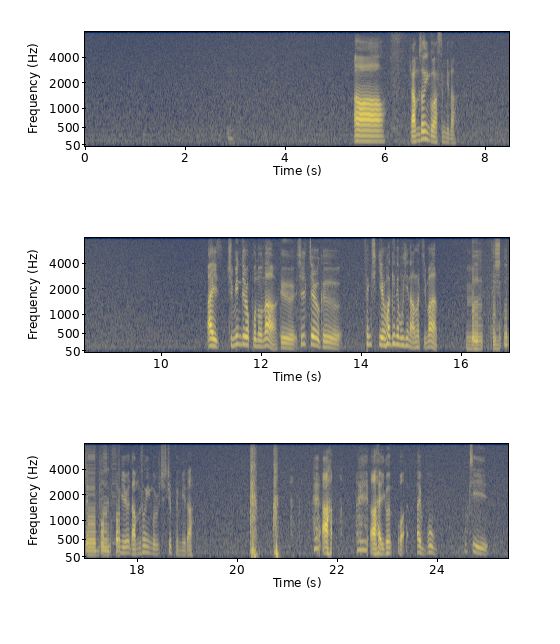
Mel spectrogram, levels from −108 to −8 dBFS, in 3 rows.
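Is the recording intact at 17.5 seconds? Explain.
No. From 16.13 to 17.66 s there is robotic sound from repeated short buffers: a rigid, metallic 100 Hz buzz, likely from 10 ms buffers looping while most real audio is skipped. Unlike a stutter, it still roughly tracks the speech.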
